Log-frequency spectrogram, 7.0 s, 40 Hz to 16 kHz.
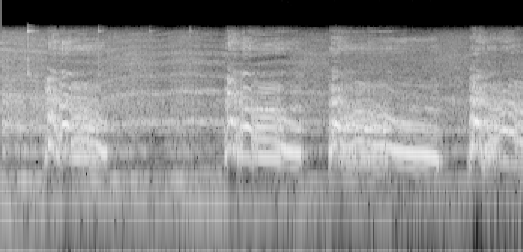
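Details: A 5.5-month-old, 55 lb Belgian Malinois puppy in a backyard howls at sirens in a series of high, wavering notes that slide downward.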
